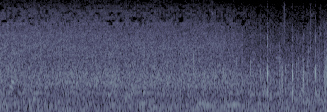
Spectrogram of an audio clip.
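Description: A fountain sprays and splashes water, then dies away.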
